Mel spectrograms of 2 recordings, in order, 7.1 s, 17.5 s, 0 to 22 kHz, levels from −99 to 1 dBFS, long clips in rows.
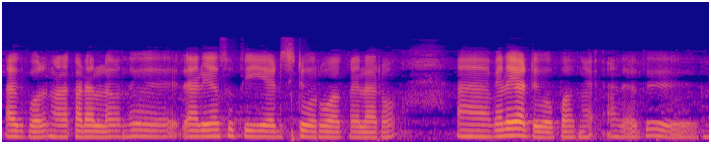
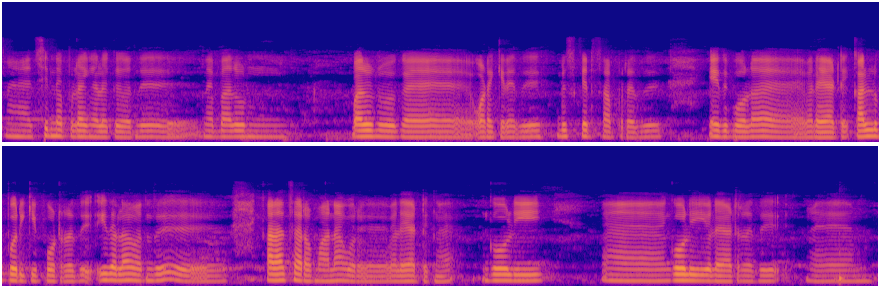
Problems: constant background noise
